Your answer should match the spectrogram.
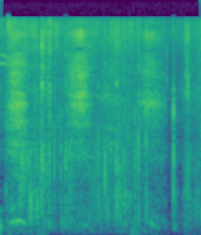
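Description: Irregular crunching and rustling steps on frosty, straw-strewn ground, with a brief voice sound right at the start.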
